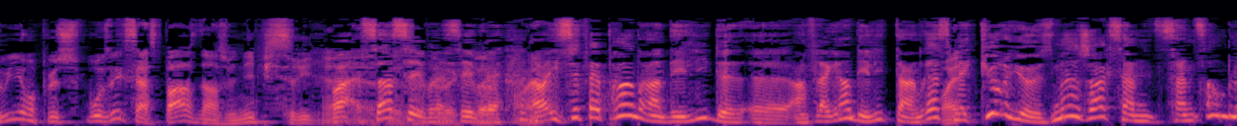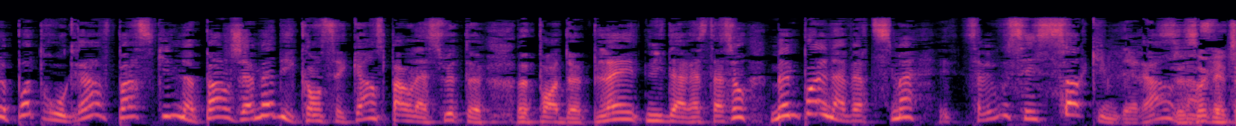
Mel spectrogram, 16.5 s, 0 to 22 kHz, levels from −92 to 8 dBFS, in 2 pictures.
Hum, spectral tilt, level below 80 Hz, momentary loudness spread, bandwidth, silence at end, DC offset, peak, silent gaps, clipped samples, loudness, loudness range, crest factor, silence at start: none; -3.5 dB/octave; -60 dBFS; 7 LU; 13 kHz; 0 s; under 0.1%; -10 dBFS; none; under 0.1%; -26 LUFS; 2 LU; 18 dB; 0 s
